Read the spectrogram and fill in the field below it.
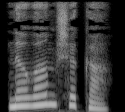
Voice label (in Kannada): "ನವಾಂಶಕ", Kannada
